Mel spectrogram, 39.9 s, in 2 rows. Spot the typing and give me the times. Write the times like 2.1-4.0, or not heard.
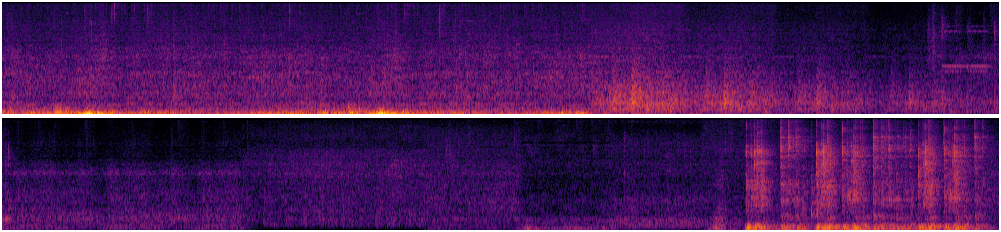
34.1-39.8.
